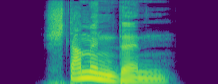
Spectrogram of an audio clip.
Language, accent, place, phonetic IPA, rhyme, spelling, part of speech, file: German, Germany, Berlin, [ˈʃtaməndn̩], -aməndn̩, stammenden, adjective, De-stammenden.ogg
- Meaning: inflection of stammend: 1. strong genitive masculine/neuter singular 2. weak/mixed genitive/dative all-gender singular 3. strong/weak/mixed accusative masculine singular 4. strong dative plural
